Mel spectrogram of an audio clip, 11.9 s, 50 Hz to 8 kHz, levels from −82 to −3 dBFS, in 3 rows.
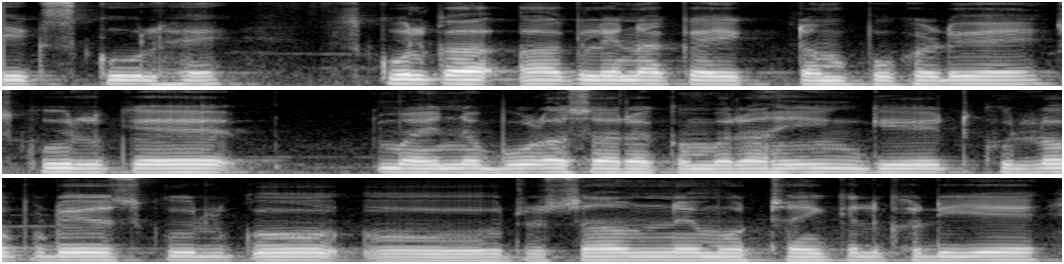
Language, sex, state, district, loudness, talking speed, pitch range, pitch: Marwari, male, Rajasthan, Churu, -16 LUFS, 140 wpm, 130-135 Hz, 130 Hz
